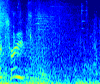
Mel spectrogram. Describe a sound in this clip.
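Ice cracks and shatters with a loud crash.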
